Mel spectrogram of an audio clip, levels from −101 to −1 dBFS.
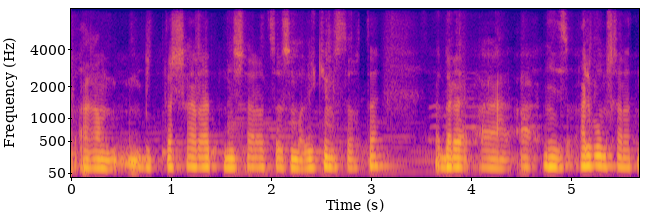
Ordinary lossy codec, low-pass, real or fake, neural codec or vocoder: none; none; fake; codec, 16 kHz, 6 kbps, DAC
